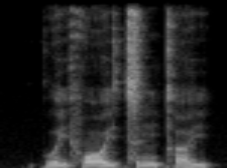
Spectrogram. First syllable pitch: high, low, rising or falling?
low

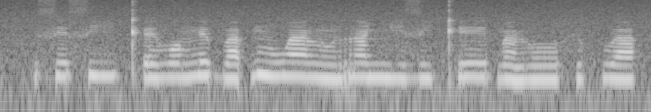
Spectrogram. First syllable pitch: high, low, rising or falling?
rising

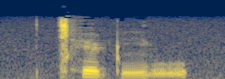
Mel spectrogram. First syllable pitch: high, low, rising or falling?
falling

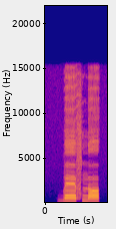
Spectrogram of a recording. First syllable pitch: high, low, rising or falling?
high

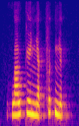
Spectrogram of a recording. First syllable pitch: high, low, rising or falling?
rising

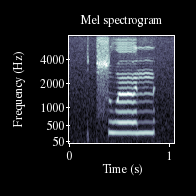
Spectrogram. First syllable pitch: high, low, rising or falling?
high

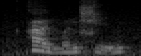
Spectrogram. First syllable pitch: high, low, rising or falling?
falling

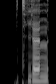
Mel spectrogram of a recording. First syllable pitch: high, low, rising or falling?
high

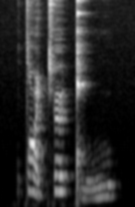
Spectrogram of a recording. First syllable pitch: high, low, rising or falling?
falling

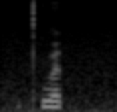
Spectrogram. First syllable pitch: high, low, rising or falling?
high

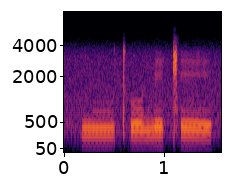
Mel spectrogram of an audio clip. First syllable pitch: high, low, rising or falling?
low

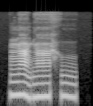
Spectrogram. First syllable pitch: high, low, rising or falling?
falling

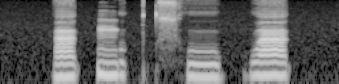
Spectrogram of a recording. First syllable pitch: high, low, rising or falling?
rising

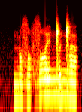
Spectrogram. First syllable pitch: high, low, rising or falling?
low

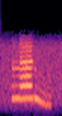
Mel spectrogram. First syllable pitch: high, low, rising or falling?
high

